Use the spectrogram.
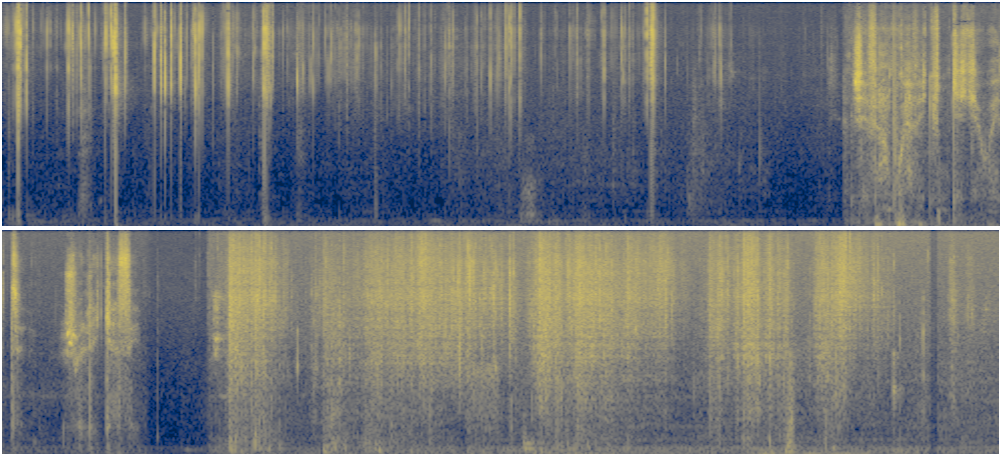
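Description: Crinkling of a plastic bag, sparse and intermittent at first, then growing into loud, dense, continuous crumpling and crackling for the second half, with no voices.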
